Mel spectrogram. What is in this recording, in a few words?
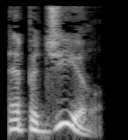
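"epigeal", British English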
